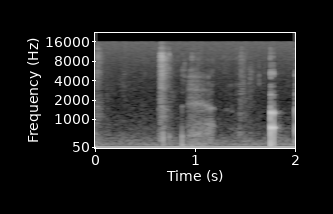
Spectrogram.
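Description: A man's faint mouth noises in a pause between sentences, close to the microphone: two small clicks, about two thirds of a second in and near the end, over a steady low hum.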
